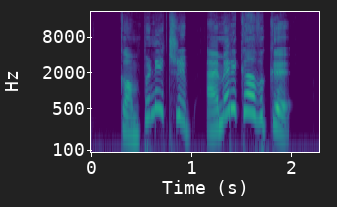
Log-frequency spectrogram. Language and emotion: Tamil, happy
